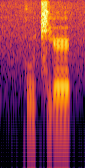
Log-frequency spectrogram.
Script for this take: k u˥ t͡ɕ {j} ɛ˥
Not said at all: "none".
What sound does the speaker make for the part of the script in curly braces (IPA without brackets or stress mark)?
j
